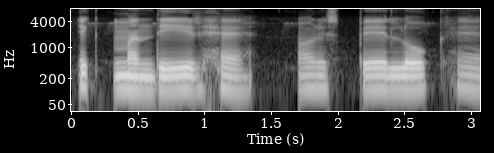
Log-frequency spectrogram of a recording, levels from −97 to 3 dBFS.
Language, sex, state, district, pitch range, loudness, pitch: Hindi, male, Tripura, West Tripura, 115-120 Hz, -19 LUFS, 115 Hz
